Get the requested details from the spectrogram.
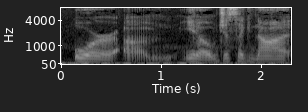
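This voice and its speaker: Noticeable background noise is heard as a woman talks with an American accent. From US, out of state suburbs. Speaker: pre-med college student. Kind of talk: casual interview chat. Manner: filler-heavy, hesitant.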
